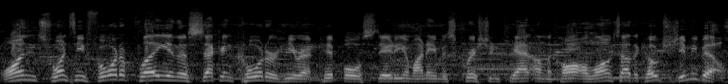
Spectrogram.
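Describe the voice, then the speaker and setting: Higher-pitched man calling live football. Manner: excitable, rising to shouts on big plays. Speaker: play-by-play commentator. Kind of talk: live radio football commentary. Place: outdoor high school football stadium. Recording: faint outdoor stadium ambience noise. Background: faint outdoor ambience.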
